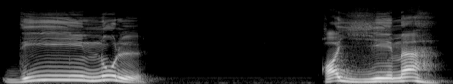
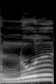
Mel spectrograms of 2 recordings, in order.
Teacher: Dinul qayyimah deb nul deb lamga bog'lab o'qiyapman. Chunki qamariya. Ha deb ha bilan to'xtayapmiz, to'xtaganligimiz uchun.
